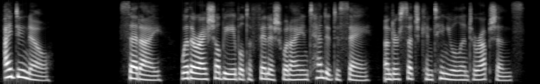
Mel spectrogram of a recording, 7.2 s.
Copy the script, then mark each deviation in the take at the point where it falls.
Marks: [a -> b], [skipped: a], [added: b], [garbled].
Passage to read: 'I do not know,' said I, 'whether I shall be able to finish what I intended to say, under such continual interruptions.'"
'I do [skipped: not] know,' said I, 'whether I shall be able to finish what I intended to say, under such continual interruptions.'"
